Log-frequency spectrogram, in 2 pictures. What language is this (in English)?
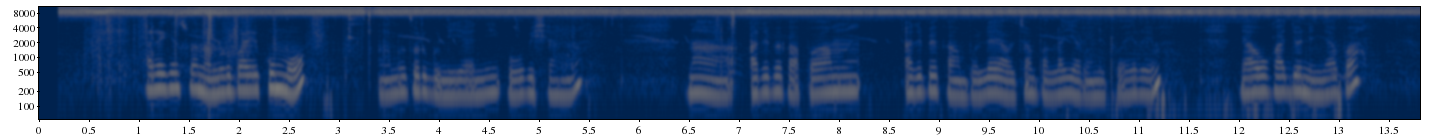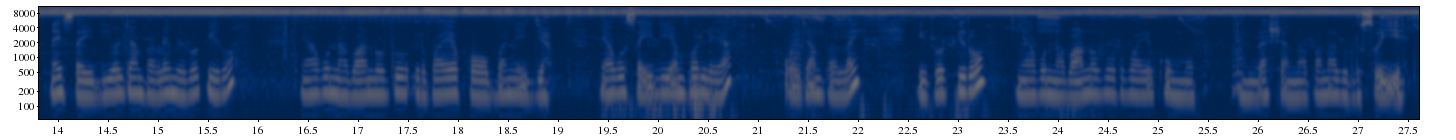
Masai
